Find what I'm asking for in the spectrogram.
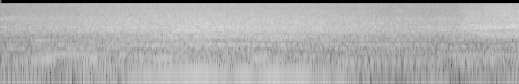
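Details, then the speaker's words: Kia Cerato automatic with all drive belts removed, engine running: a constant whirring drone persists, so the noise comes from the automatic transmission, not the belt-driven parts; car also engages gears late. "e o barulho é E aí ó tá vendo que o barulho continua então o que acontece o mecânico que abandonou esse carro aqui ó um Kia Cerato tá ele avalia o errado porque o barulho tá aqui no campo"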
